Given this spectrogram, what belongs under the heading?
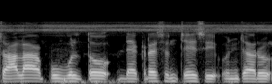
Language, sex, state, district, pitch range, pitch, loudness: Telugu, male, Andhra Pradesh, Krishna, 135-145 Hz, 140 Hz, -19 LUFS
